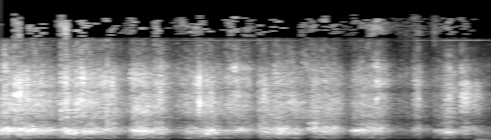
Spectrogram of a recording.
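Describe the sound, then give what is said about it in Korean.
A church audience claps together in steady, continuous applause to thank the choir, a dense wash of overlapping hand claps that holds at an even level for a couple of seconds with no voices. “우리 찬양대 너무 수고 많이 하고 계시는데 우리 감사의 박수 한번 하겠습니다.”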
